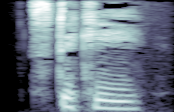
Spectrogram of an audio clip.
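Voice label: "sticky", British English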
